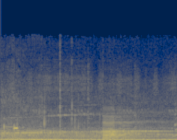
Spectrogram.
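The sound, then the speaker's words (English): An ambulance siren in a video game wails steadily and loudly over a low engine rumble as the ambulance drives the wrong way, its tone continuous for the whole couple of seconds with no voices. “Why is the ambulance driving the pool wrong way?”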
